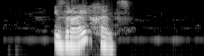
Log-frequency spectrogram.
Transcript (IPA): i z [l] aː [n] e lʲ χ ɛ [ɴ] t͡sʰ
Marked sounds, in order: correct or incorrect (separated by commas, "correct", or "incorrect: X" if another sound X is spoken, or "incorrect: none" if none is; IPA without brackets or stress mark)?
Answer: incorrect: r, incorrect: none, incorrect: n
